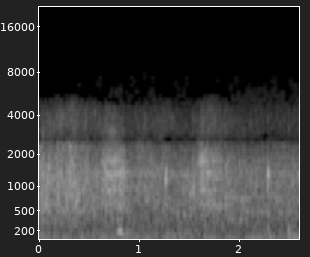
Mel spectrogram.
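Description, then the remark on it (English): Steady rushing water pours around a rowboat caught on a rock, with irregular splashes and small slaps against the hull, continuous with no voices. “They seem to be caught on a rock. The water's pouring.”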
